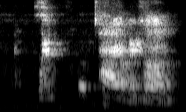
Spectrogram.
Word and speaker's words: Haifa: Haifa.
